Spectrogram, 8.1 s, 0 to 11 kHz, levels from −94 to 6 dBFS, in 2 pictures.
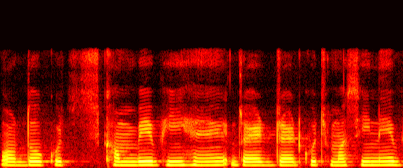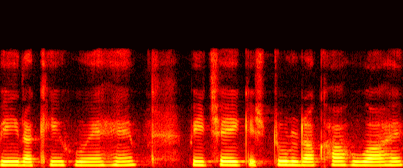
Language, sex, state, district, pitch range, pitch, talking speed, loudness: Hindi, female, Maharashtra, Chandrapur, 220-230 Hz, 230 Hz, 150 wpm, -16 LUFS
